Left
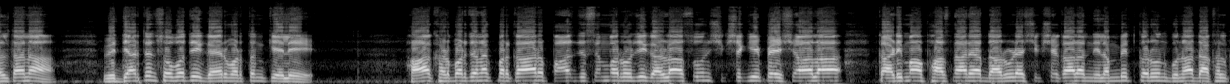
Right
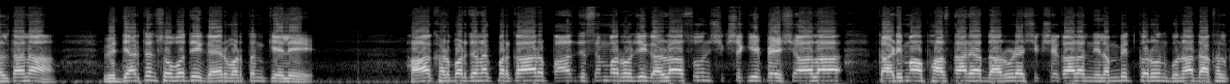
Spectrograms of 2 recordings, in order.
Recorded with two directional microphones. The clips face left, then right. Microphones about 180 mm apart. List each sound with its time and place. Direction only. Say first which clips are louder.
0.0 s speech: left 3 dB; 50° left (ahead or behind)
